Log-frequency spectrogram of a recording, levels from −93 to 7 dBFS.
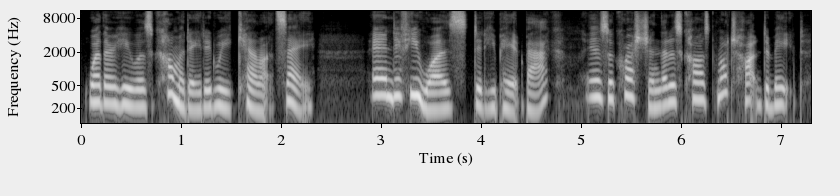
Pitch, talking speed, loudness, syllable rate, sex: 240 Hz, 215 wpm, -17 LUFS, 5.5 syllables/s, female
